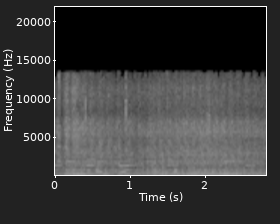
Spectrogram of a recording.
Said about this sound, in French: Ambiance musicale jazz et Charleston hier sur la place de la République, mais même sans musique, on baigne en pleine Seconde Guerre mondiale rien que par le bruit de certains moteurs.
